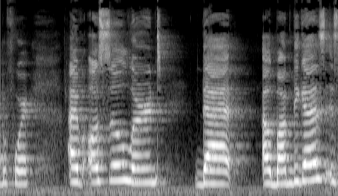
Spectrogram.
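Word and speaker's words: albóndigas: soup like that before i've also learned that al bambigas is how you say it and it stands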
